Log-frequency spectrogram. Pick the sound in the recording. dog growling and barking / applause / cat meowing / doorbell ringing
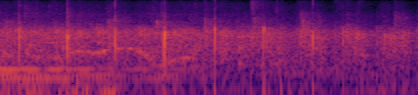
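applause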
